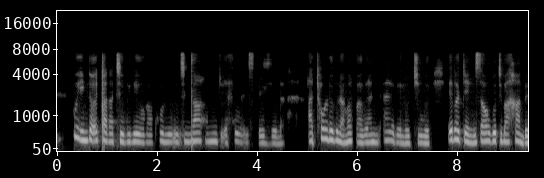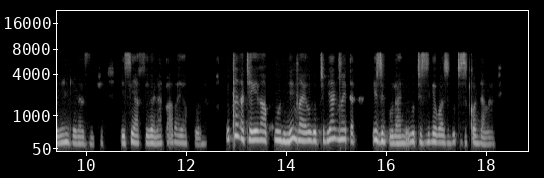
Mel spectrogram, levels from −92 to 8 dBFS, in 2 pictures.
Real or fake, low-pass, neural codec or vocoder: fake; 7.2 kHz; codec, 16 kHz, 0.8 kbps, ZipCodec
